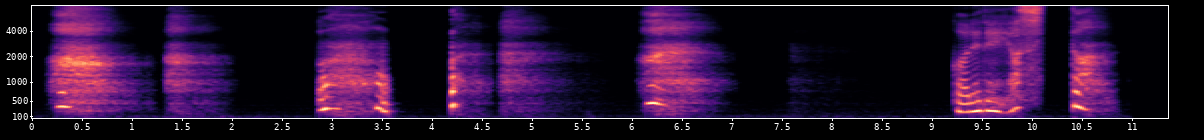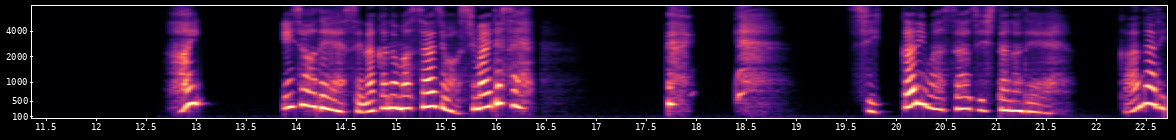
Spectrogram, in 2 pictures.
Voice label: 人気セラピストの快楽マッサージ 効果音なし, ASMR; M性感の人気メンエス嬢; じっくり焦らしプレイ; 寸止め

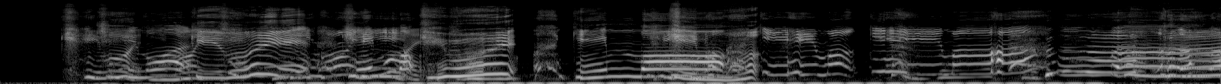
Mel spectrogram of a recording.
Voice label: 罵倒 ASMR 抜粋; 【JKリンチ】; 昇天屈従マゾハーレム

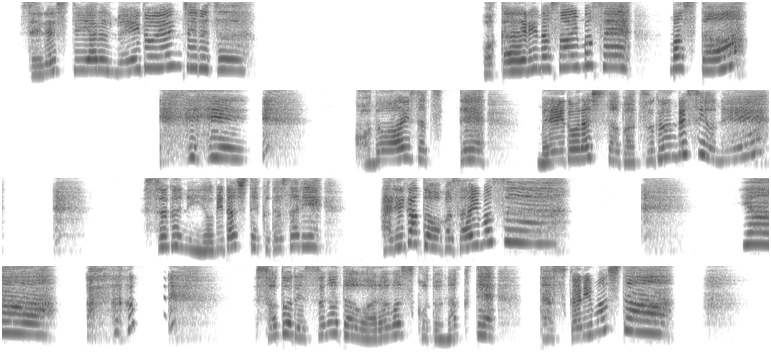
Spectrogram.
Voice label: 仕事で疲れたマスターの顔をマッサージします。SEなし, ASMR

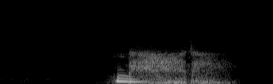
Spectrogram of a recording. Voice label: 【左】マラ, ASMR; 淫語

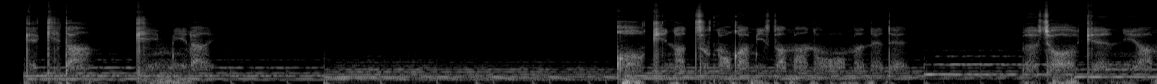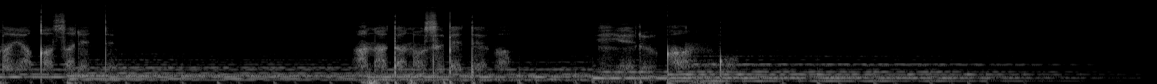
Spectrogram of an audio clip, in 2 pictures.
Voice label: タイトルコール; 高貴なツノガミ様のお胸で無条件に甘やかされてあなたの全てが癒える看護

